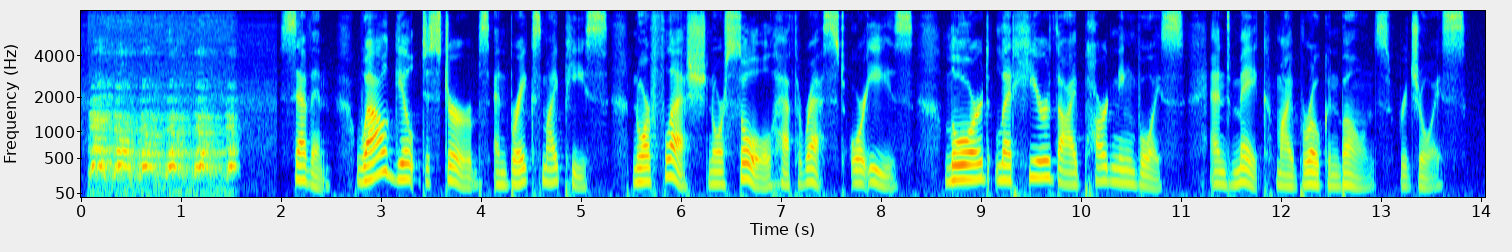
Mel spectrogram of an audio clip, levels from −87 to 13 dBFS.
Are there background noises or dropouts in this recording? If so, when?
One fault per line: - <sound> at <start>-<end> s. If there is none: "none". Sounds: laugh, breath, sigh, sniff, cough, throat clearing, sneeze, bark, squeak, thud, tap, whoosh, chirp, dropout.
- bark at 0.1-1.6 s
